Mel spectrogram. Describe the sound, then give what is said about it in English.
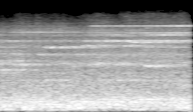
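A subway train rumbles steadily along the rails in the loop at the City Hall station, its wheels letting out a high, sustained metallic squeal over the loud, continuous roar. No one speaks. “Yeah, so we're, we're, actually stopped in the loop because there's a six train ahead of us uh-huh.”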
